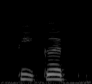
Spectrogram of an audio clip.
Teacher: Dito, ang unang letter niya, ang first letter niya ay sounds siya ng D. Tapos sa last niya, ang sound niya ay T.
